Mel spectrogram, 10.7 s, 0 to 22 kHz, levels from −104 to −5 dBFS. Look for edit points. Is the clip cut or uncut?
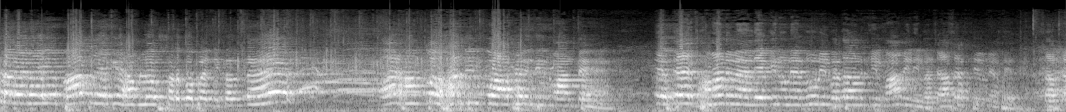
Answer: cut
